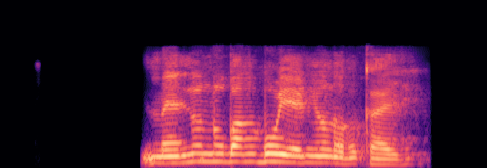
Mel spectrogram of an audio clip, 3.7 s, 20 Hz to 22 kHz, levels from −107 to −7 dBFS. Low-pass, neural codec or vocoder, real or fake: 7.2 kHz; codec, 16 kHz, 2 kbps, X-Codec, HuBERT features, trained on general audio; fake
